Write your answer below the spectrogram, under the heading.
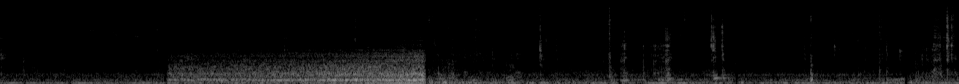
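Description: Quiet eating and drinking sounds: a bite and chewing of a pizza slice, then sips from a plastic soda bottle, with small clicks. A louder steady noise swells for about two and a half seconds and stops abruptly about four seconds in.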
